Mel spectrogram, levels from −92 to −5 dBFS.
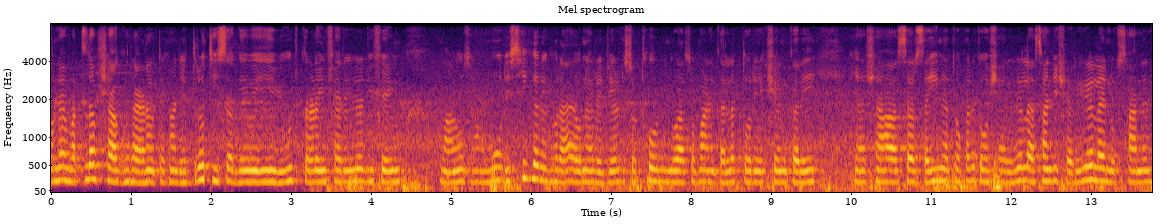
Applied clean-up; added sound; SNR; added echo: none; none; none; none.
